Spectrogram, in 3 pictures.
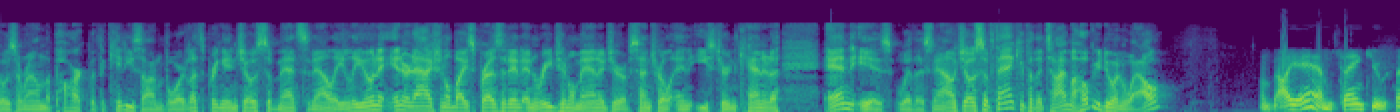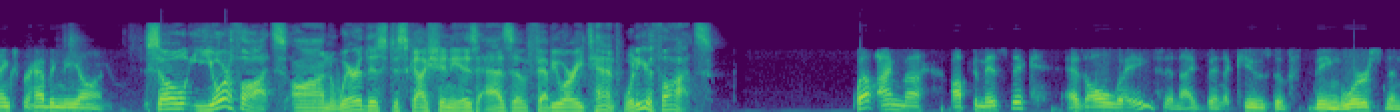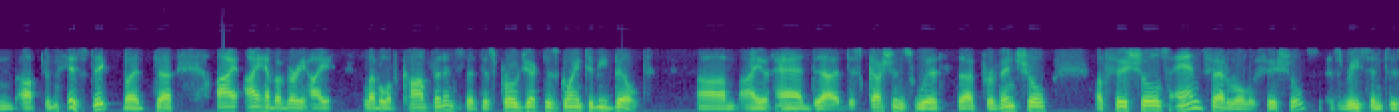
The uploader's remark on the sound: Opened the phone lines to find out what the people of Hamilton had to say about the LRT news.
